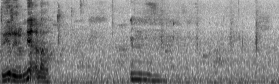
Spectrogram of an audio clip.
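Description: A young woman slurps and chews noodles.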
